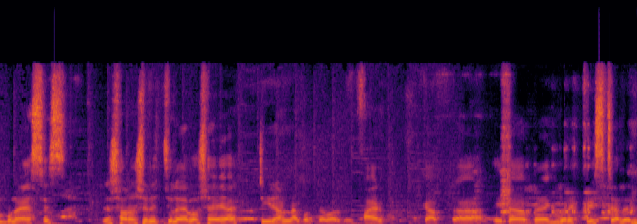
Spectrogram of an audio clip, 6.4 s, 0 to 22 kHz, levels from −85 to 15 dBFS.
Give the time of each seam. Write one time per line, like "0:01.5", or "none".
0:04.2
